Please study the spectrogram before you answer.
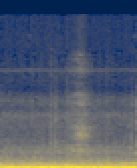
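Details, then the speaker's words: Maruti WagonR K Series on test drive after front caliper bushing replacement: only low even road rumble, no clunks or rattles from the front end; earlier front noise gone. "जो आवाज़ की मैं बात कर रहा था वो आवाज़ अभी नहीं है गाड़ी में।"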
